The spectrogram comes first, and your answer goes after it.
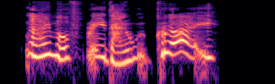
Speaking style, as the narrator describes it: Juana sobbed

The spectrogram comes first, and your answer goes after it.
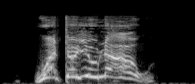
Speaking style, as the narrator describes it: I shouted

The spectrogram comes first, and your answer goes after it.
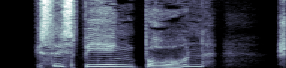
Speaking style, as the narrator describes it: she sobbed

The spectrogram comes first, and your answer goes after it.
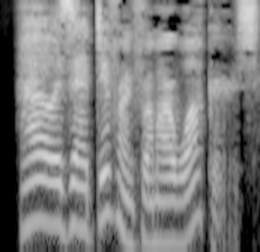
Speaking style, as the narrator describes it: asked Coyote in an interested tone

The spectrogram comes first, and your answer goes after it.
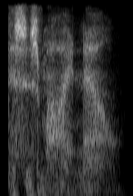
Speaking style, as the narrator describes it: Bride whispered

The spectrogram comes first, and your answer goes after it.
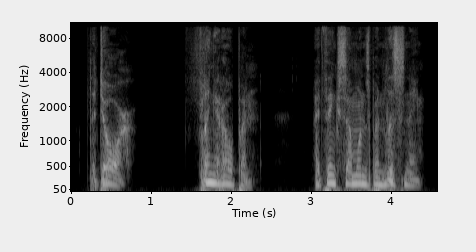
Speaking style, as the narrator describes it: the colonel whispered

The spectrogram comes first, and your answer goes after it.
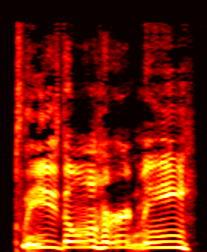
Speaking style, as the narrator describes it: Nick Two sobbed

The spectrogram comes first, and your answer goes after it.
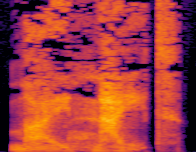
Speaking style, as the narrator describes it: Mab hissed, the statement one of possession

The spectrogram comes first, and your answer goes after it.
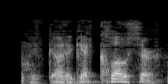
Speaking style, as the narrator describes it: I growled

